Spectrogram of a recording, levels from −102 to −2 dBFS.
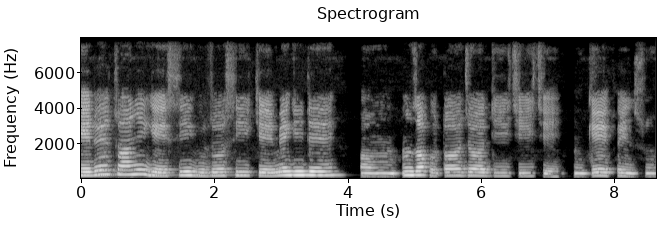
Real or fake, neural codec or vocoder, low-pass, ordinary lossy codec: real; none; none; none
